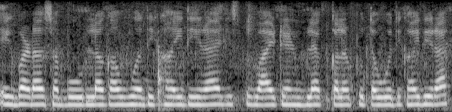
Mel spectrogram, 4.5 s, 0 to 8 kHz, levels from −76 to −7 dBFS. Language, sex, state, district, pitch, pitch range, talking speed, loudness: Hindi, female, Bihar, Sitamarhi, 210 Hz, 205-210 Hz, 280 wpm, -19 LUFS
